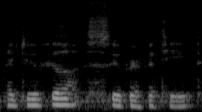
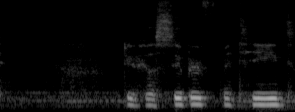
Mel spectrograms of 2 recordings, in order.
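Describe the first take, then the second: First: Said in the usual way. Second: Dragging every word slowly; slow and drawn out. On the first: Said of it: "repeats line slower". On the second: Real, not acted. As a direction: stretch it out, worn out. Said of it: "repeats line drawn out".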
